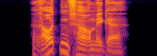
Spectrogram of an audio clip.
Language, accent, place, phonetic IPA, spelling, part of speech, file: German, Germany, Berlin, [ˈʁaʊ̯tn̩ˌfœʁmɪɡə], rautenförmige, adjective, De-rautenförmige.ogg
- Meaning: inflection of rautenförmig: 1. strong/mixed nominative/accusative feminine singular 2. strong nominative/accusative plural 3. weak nominative all-gender singular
